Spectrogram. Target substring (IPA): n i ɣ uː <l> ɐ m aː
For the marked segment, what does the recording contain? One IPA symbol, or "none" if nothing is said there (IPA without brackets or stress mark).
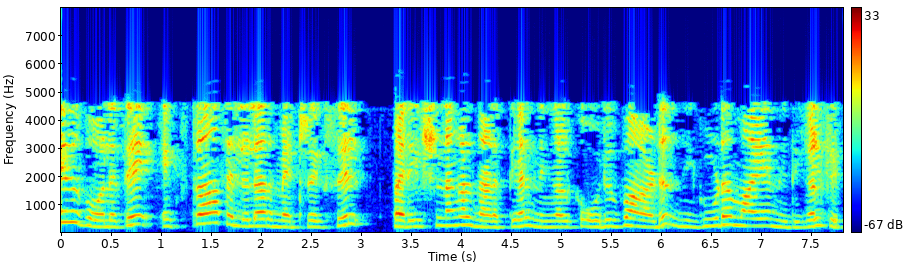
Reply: ɽ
